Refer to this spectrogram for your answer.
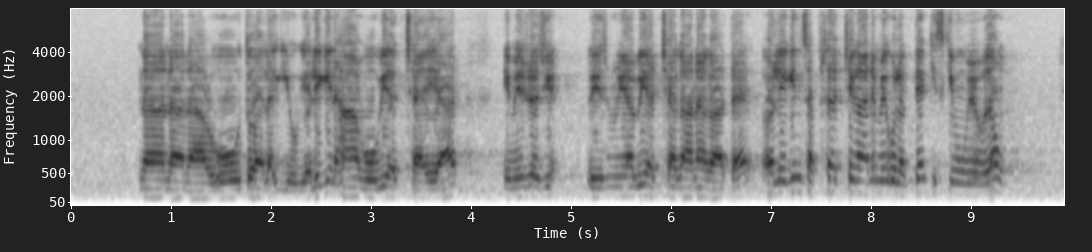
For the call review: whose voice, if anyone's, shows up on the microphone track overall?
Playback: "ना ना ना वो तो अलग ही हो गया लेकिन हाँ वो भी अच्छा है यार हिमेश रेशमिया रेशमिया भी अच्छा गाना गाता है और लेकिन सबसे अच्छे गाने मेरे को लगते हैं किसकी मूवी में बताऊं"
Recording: echo only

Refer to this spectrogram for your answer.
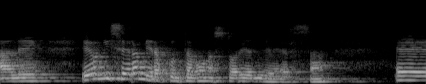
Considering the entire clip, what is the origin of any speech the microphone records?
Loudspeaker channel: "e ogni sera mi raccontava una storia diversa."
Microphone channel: echo only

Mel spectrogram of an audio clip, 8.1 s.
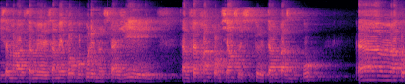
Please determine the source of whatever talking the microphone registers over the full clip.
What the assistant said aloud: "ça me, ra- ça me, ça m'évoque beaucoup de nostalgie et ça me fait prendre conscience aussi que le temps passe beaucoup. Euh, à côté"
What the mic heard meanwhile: echo only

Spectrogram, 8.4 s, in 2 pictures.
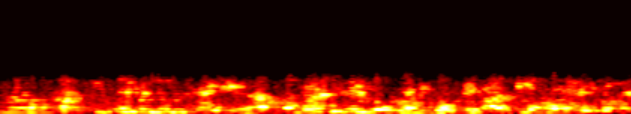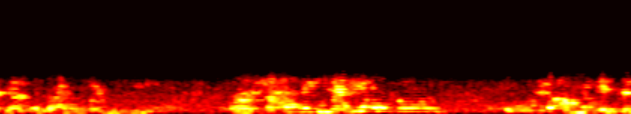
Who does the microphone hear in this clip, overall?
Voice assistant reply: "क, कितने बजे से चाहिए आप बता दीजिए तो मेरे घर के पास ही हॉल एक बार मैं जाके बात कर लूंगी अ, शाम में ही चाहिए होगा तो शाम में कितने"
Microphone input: echo only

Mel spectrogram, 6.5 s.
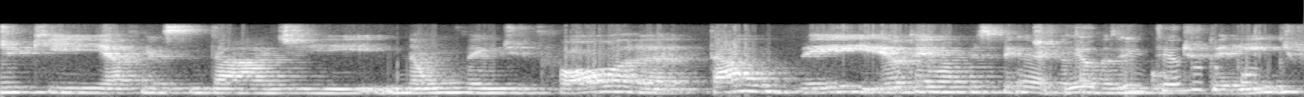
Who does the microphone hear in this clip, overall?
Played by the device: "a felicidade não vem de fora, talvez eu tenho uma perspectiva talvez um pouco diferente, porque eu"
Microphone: both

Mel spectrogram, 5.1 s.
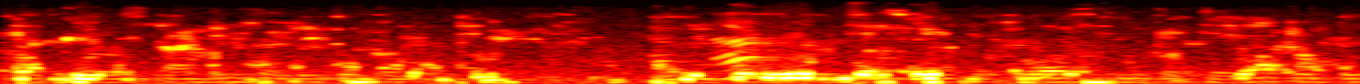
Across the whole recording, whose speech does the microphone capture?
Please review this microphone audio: both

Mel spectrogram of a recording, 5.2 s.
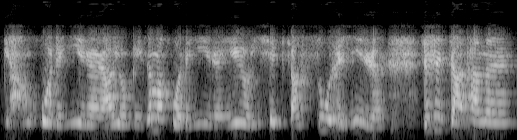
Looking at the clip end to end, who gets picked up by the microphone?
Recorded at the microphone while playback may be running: echo only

